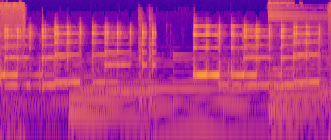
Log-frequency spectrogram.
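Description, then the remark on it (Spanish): An alarm clock in a bedroom rings in the morning with a bright electronic melody of quick repeating beeps and sustained tones, steady and fairly loud, with no voices. “Apago el ruido del despertador y comienzo con, arriba todo, ya es tarde, tenemos que prepararnos para ir a la escuela, todo pasa tan rápido que me miro en el espejo y sigo en pijama.”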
